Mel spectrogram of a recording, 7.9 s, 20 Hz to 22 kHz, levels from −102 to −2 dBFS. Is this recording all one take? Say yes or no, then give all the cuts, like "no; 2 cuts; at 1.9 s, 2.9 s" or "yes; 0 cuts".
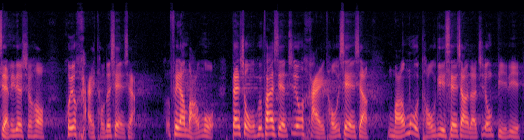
yes; 0 cuts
